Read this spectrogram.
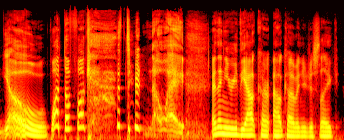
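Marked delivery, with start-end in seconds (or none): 0.0-3.7 shocked reaction. Retold or imitated. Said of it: "I'm like".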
